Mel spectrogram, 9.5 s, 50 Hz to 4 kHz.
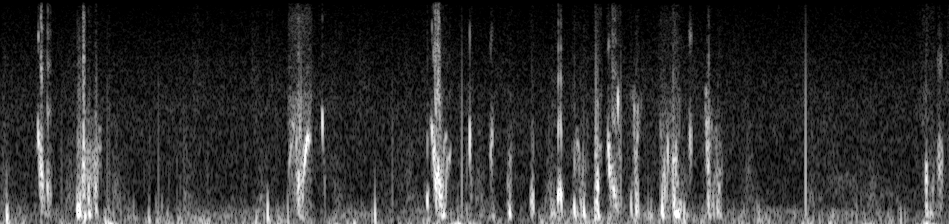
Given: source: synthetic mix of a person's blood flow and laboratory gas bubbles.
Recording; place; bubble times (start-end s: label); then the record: Doppler ultrasound of blood flow; subclavian vein
0.36-0.52 s: bubbles
0.73-1.05 s: bubbles
2.88-3.13 s: bubbles
3.19-3.27 s: bubbles
4.24-4.51 s: bubbles
4.67-4.75 s: bubbles
4.89-4.97 s: bubbles
5.06-5.13 s: bubbles
5.30-5.36 s: bubbles
5.49-5.65 s: bubbles
5.71-5.89 s: bubbles
5.95-6.24 s: bubbles
6.28-6.42 s: bubbles
6.59-6.85 s: bubbles
6.88-6.94 s: bubbles
7.04-7.24 s: bubbles
9.22-9.44 s: bubbles
From the record:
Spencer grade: 3 (all of the cardiac periods contain showers or single bubble signals, but not dominating or overriding the cardiac motion signals); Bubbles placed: anywhere in the cardiac cycle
